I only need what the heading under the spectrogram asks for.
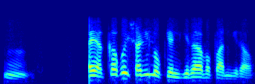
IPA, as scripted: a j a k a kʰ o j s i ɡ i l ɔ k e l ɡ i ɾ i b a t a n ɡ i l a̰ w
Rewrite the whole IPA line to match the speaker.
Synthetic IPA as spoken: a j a k a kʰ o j s a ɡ i l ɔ k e l ɡ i ɾ a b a p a n ɡ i ɾ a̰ w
